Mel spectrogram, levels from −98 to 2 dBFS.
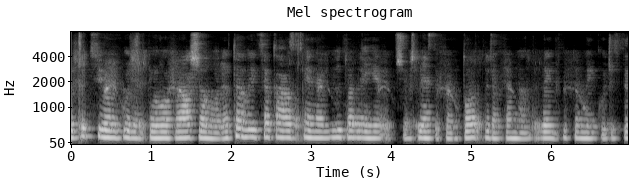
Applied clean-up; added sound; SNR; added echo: neural mask model DeepFilterNet 3.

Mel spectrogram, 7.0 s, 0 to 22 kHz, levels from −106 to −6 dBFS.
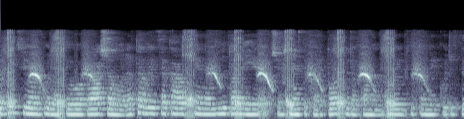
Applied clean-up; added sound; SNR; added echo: none; Breathing; 4 dB; reverberation time 0.6 s.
